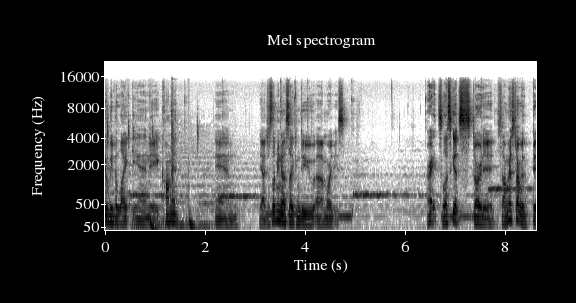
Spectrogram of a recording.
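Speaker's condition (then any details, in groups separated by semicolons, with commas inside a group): No condition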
